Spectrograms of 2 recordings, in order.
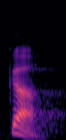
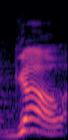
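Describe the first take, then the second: First: It is said in a kind, gentle way. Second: It is said in a harsh, curt way.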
